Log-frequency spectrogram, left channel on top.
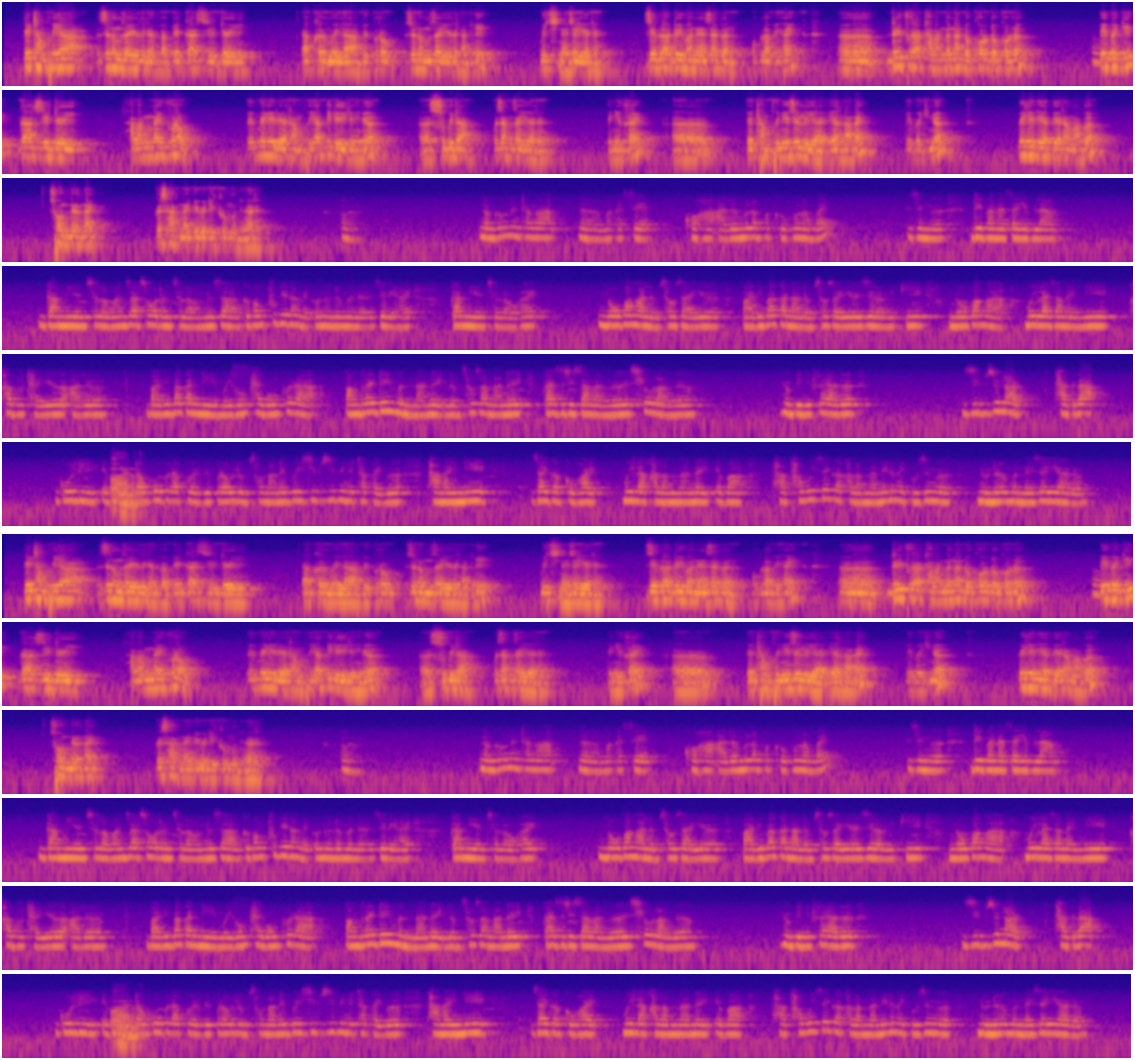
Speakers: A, on the left; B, in the centre.
A: बे थाम्फैया जोनोम जायो होनोब्ला बे गाज्रि दै दाखोर मैला बेफोराव जोनोम जायो होननानै मिथिनाय जायो आरो। जेब्ला दै बानाया
B: औ
A: जागोन अब्ला बेहाय ओ दैफोरा थालांगोन ना दखर दखरनो
B: औ
A: बेबायदि गाज्रि दै थालांनायफोराव बे मेलेरिया थाम्फैया बिदै दैनो सुबिदा मोजां जायो आरो। बेनिफ्राय
B: औ
A: ओ बे थाम्फैनि जोलैया एरनानै बेबायदिनो मेलेरिया बेरामाबो सनदेरनाय गोसारनाय बेबायदिखौ मोनदों आरो
B: औ। नंगौ नोंथाङा ओ माखासे खहा आरो मुलाम्फाखौ बुंलांबाय जोङो दैबाना जायोब्ला गामि ओनसोलावानो जा सहर ओनसोलावनो जा गोबां भुगिनांनायखौ नुनो मोनो जेरैहाय गामि ओनसोल ओनसोलावहाय न बाङा लोमसाव जायो बारि बागाना लोमसाव जायो जेरावनोखि न बाङा मैला जानायनि खाबु थायो आरो बारि बागान दखाननि मैगं थाइगंफोरा बांद्राय दै मोननानै लोमसाव जानानै गाज्रि जालाङो सेवलाङो बेनिफ्राय ओ आरो जिब जुनार थाग्रा गलि एबा
A: औ नंगौ
B: दाउ गग्राफोर बे फोराव लोमसावनानै बै जिब जिबिनि थाखायबो थानायनि जायगाखौहाय मैला खालामनानै एबा थाथावै जायगा खालामनानै होनायखौ जोङो नुनो मोननाय जायो आरो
